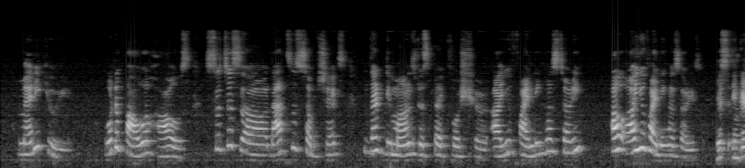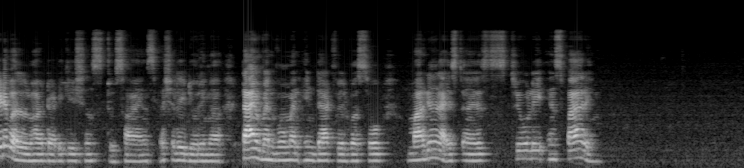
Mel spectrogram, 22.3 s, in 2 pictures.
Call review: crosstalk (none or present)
none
